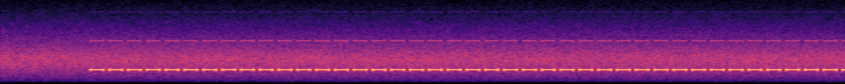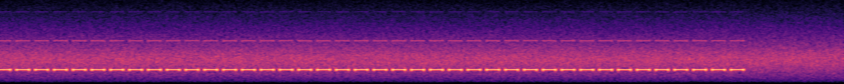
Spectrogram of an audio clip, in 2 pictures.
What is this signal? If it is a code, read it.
Evenly repeated beeps. There is no code.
